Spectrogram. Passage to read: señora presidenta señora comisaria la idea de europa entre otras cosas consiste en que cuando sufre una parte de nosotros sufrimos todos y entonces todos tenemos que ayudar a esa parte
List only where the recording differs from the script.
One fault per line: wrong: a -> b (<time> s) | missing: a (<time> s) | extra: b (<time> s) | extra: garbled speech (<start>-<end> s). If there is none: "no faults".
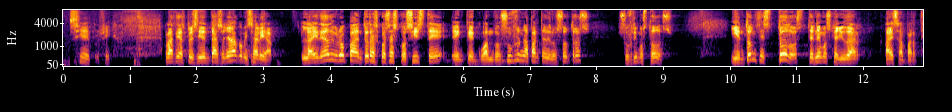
no faults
